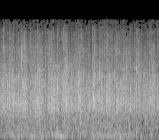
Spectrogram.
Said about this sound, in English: Please, a round of applause, please.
